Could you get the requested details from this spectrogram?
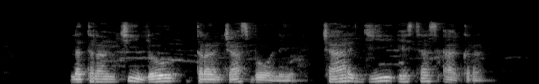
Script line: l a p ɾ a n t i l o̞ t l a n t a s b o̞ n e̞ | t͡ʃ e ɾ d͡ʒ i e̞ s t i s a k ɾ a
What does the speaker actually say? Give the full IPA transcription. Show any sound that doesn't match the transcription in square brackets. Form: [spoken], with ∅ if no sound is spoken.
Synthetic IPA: l a [t] ɾ a n [t͡ʃ] i l o̞ t [ɾ] a n [t͡ʃ] a s b o̞ n e̞ | t͡ʃ [a] ɾ d͡ʒ i e̞ s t [a] s a k ɾ a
